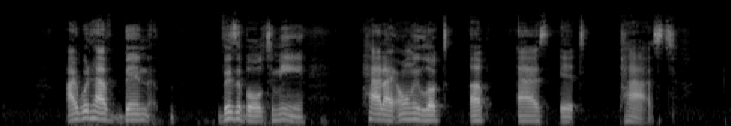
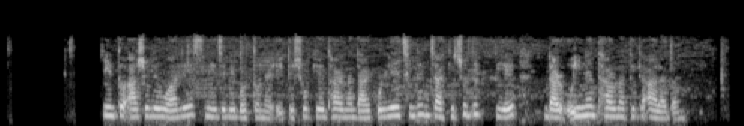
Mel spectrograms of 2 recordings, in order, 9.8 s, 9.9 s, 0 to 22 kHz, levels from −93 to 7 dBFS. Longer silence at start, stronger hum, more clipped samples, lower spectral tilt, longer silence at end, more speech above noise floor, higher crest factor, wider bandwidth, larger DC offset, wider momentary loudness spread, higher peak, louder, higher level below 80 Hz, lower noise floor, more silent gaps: about the same, 0.9 s vs 0.95 s; neither; neither; about the same, -3 dB/octave vs -3.5 dB/octave; first, 0.75 s vs 0.25 s; first, 48 dB vs 24 dB; first, 24 dB vs 18 dB; first, 14.5 kHz vs 8 kHz; neither; about the same, 12 LU vs 10 LU; second, -14 dBFS vs -2 dBFS; second, -36 LUFS vs -19 LUFS; second, -80 dBFS vs -64 dBFS; first, -84 dBFS vs -43 dBFS; second, none vs 1.03-1.33 s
